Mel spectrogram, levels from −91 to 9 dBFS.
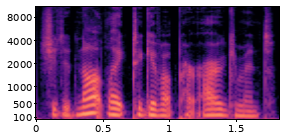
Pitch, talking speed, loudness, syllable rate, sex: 170 Hz, 295 wpm, -18 LUFS, 6.4 syllables/s, female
